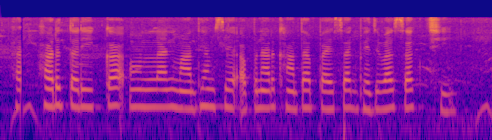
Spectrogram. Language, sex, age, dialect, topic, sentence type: Magahi, female, 18-24, Northeastern/Surjapuri, banking, statement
